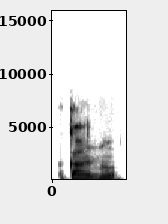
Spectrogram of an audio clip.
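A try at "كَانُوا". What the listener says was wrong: کھینچے مولانا، مدہ کریں اس کو.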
